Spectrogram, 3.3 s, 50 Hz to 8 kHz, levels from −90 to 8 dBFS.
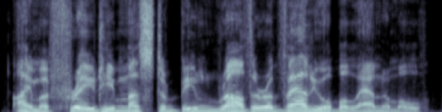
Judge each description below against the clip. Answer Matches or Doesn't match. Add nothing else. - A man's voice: Matches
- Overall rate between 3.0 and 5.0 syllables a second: Doesn't match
